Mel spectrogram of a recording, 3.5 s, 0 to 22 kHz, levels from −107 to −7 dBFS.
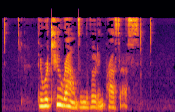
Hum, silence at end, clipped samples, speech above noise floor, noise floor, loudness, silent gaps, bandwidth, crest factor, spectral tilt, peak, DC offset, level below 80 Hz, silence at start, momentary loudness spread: none; 0.75 s; under 0.1%; 23 dB; -39 dBFS; -16 LUFS; none; 12 kHz; 18 dB; -3 dB/octave; 0 dBFS; under 0.1%; -64 dBFS; 0.1 s; 22 LU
